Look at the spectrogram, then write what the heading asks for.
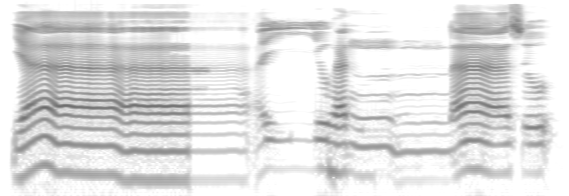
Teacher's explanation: Panjangnya bisa 4, 5 atau 6 harokat. Kemudian pada lafaz an-nasu itu ada nun bertasjid atau dibaca hunnah. Ditahan ya, ditahan. An-nasu. Kalau disambung ya ayyuhan nasu.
